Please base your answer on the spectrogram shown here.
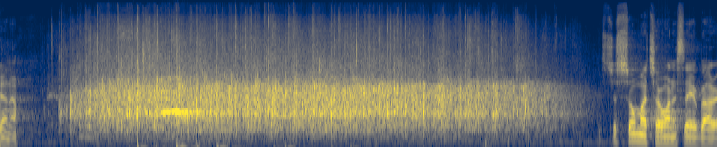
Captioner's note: applause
